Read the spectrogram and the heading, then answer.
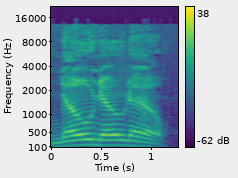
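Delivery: loud cop voice, the word "no" yelled out. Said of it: "the cops start yelling at you immediately".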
